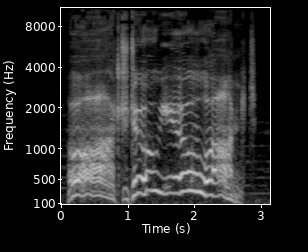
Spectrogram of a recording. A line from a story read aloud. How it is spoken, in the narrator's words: A deep voice bordering on a growl exited the metal helmet of the Sauron ripoff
